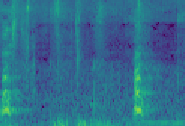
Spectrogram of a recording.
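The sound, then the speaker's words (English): A dog barks behind a house where someone lives, giving a few sharp barks separated by quieter, softer yelps and whimpers. “I have a dog back there. So somebody lives there.”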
